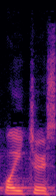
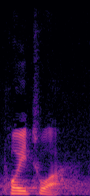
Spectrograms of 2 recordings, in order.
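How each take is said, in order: First: It is read aloud as spelled, letter by letter. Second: It is said the French way, ending in 'twa'. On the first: It is a simplified local reading. "kung dahil Pilipino tayo, sige, Poitiers na lang" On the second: It is the true native pronunciation. "yung totoong pronunciation nito"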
